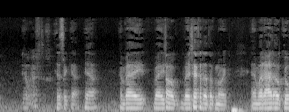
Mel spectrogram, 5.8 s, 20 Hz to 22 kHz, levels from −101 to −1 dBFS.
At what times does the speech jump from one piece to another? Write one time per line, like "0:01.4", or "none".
0:01.3
0:02.5
0:03.3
